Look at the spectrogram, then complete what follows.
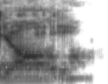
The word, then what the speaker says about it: Jalmar: Jalmar. Yeah. Jalmar. Yeah. No H, but they still pronounce that.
